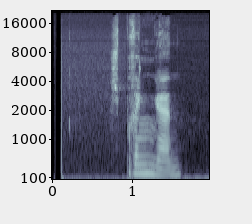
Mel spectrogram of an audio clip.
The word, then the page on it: to jump: Australian English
